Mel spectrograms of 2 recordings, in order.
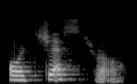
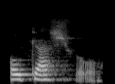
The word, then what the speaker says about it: orchestral: Incorrect pronunciation, orchestral. Correct pronunciation is orchestral.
